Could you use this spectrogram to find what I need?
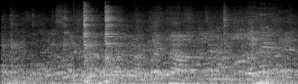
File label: fear, 居酒屋, Fear; 恐れ; 感情プロファイルマッチング環境音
